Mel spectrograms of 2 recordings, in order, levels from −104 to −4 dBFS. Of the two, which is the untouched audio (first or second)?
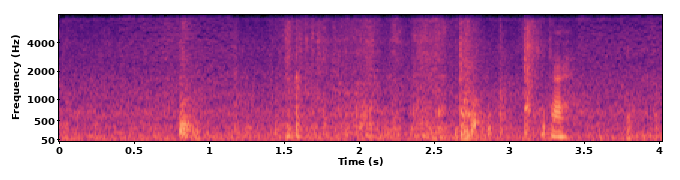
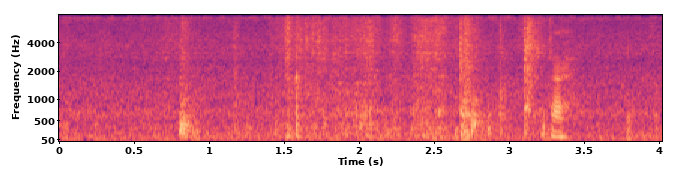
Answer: first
